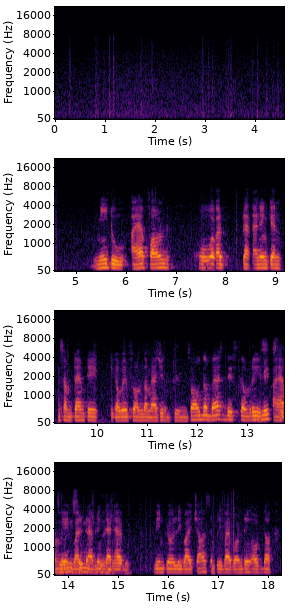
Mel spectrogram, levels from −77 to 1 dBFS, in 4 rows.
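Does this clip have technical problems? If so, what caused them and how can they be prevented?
Yes. Five network-timing faults occur in the speech, all after about 7 seconds.

Repeated stalls (stutter), 7.33 to 8.53 s: packets kept arriving late or slower than real time, so the jitter buffer ran dry eleven times. Each time the receiver stretched out the last sound, fading it in the longer waits, with the longest gap 130 ms. These fills total 350 ms, about 29% of that stretch, so nothing is lost but the speech drags and stutters. A larger, adaptive jitter buffer and a steadier network path with less congestion would prevent this.

Call audio freeze, 9.02 to 9.22 s and 9.93 to 10.27 s: the sound hangs on as a fading buzz or hiss for 190 ms and then 330 ms, with no silence, before resuming exactly where it stopped. The likely cause is packets held up in transit, leaving the buffer empty until they arrived. 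Each hold adds the same amount of delay, so a gap is inserted but nothing is missing. Reducing route congestion and prioritising the call's traffic would prevent these holds.

Jitter buffer slow-down, 11.41 to 13.01 s: to rebuild its reserve, the buffer repeated single pitch periods and fragments of pauses over and over. That inserts 208 ms, so the speech plays at about 87% speed at unchanged pitch, with drawn-out sounds. Keeping packet arrival steady, so the buffer rarely runs low or has to raise its target delay, would avoid this.

Jitter buffer speed-up, 14.53 to 18.26 s: the buffer held more audio than it aims for, so the receiver cut out short pitch-period pieces repeatedly, removing about 0.4 s in total. The speech runs at about 110% speed at the same pitch and sounds hurried. Smoother delivery, without packets bunching after a delay, would remove the need for this catch-up.

Through all of this the Opus call codec limits the audio to 8 kHz bandwidth, which fits a rate around 32 kbps.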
